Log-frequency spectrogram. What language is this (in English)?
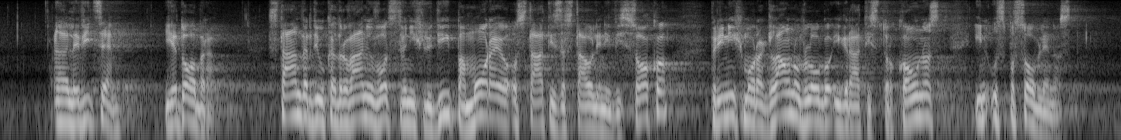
Slovenian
